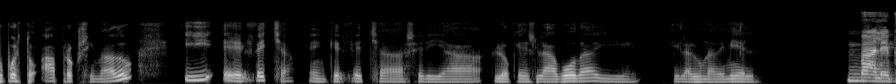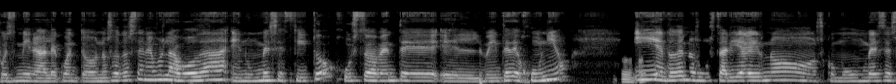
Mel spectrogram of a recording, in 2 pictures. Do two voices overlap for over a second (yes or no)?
no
